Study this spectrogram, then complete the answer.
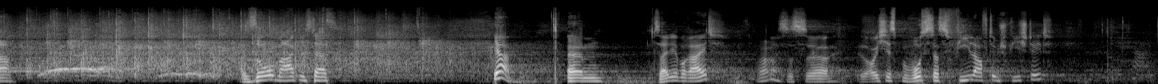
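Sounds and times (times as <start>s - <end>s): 
speech: 0.0s - 0.2s, 2.4s - 3.4s, 4.9s - 10.7s
audience applause: 0.0s - 5.1s.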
